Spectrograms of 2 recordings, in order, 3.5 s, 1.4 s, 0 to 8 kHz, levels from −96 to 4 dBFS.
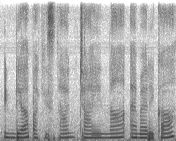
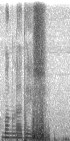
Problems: background sounds at intervals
